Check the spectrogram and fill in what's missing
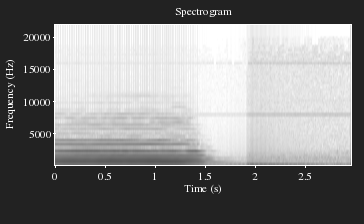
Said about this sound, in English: For the note D,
